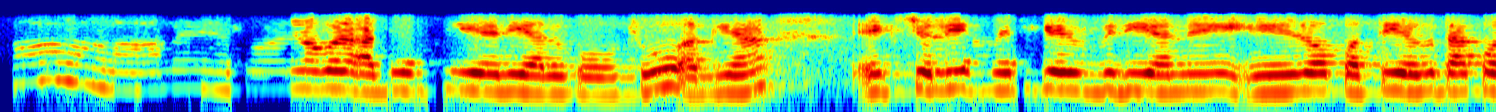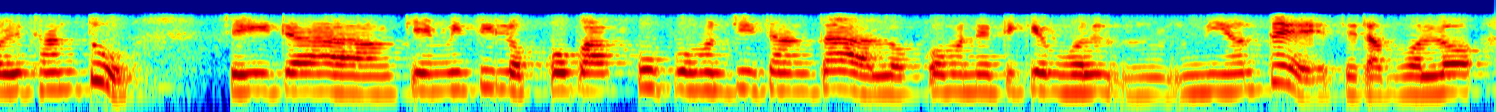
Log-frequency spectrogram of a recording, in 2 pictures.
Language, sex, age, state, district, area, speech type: Odia, female, 60+, Odisha, Gajapati, rural, conversation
